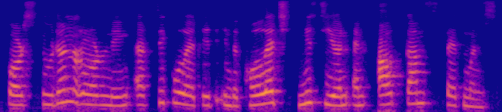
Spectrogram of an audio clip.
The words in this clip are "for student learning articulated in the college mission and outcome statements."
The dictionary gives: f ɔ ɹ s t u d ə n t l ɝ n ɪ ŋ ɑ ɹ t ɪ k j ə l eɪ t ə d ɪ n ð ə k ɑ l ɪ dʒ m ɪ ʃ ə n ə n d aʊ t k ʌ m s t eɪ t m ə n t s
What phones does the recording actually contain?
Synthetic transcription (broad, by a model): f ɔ ɹ s t u d ə n t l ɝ n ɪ ŋ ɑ ɹ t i k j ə l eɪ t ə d ɪ n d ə k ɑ l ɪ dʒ m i s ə n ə n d aʊ t k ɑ m s t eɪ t m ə n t s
